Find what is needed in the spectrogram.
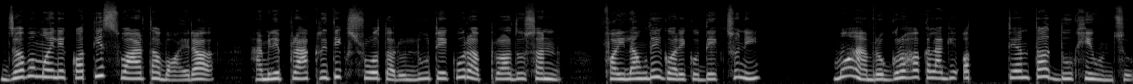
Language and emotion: Nepali, sad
